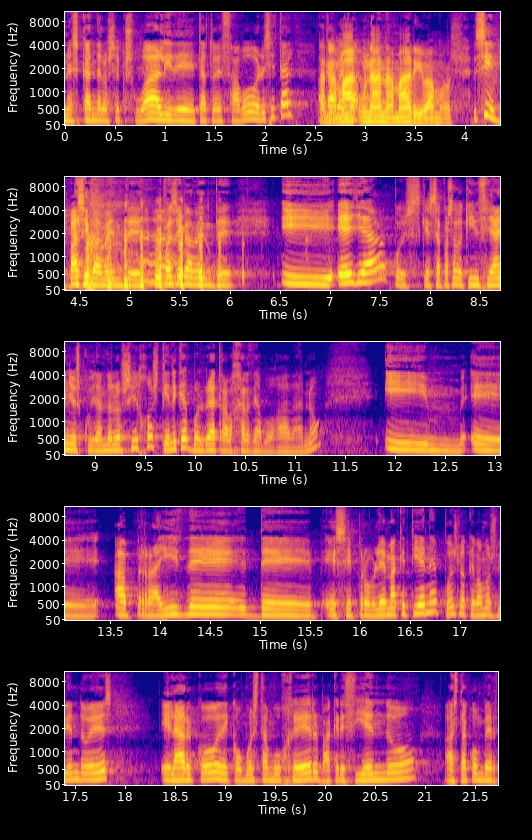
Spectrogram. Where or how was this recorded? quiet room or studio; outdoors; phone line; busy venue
busy venue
